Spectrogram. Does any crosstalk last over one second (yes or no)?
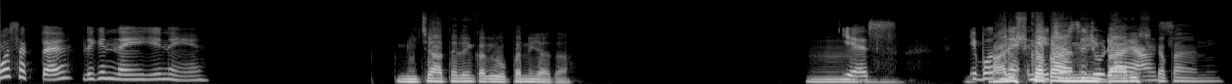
yes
